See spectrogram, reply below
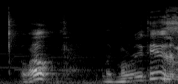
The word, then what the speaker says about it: Lemuria: Oh, Lemuria.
